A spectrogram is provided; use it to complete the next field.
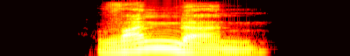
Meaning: gerund of wandern
- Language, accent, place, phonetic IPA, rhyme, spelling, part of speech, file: German, Germany, Berlin, [ˈvandɐn], -andɐn, Wandern, noun, De-Wandern.ogg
